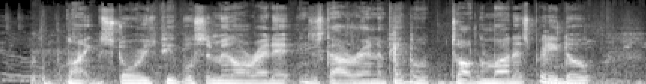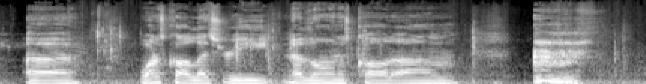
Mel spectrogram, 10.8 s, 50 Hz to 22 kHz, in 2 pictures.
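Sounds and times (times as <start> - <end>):
speech: 0.6 - 10.3
throat clearing: 9.8 - 10.7.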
